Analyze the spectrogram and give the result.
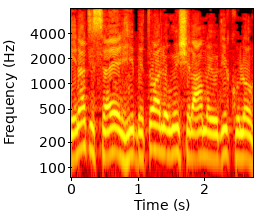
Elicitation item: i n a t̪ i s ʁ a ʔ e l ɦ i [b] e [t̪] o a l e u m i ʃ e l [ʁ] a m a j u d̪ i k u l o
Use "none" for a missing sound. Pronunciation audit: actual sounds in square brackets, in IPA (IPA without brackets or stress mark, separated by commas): b, t̪, ʕ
